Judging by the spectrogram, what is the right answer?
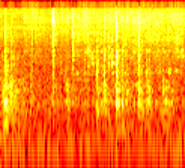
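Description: Already-cooked vegetables sautéing in olive oil on a hot griddle, a soft continuous sizzle broken by light stirring scrapes and utensil taps, fairly quiet and close.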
